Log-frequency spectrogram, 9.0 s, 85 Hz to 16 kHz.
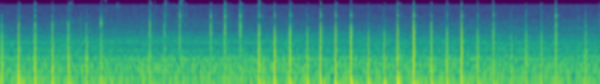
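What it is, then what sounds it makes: Plastic poker chips clicked together. Two small green-and-white solid plastic poker chips, held in the fingertips right at the microphone, are clicked and tapped against each other. About 34 sharp, bright clicks come at an uneven pace with almost no ring, over a steady low hum.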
